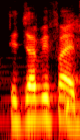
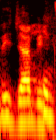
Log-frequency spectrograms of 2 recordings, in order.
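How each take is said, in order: First: The name ends like 'petrified', with 'fied'. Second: The name ends with the sound 'feed'. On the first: The speaker calls it right. "almost like petrified from Harry Potter" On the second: The speaker calls it wrong. "said Hijabi feed first"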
